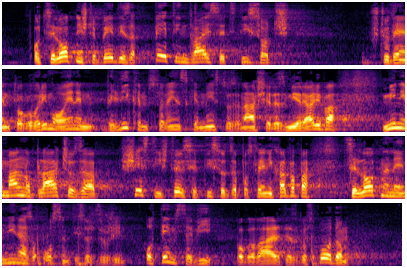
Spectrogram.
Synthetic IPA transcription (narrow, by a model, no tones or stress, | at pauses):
ɔt̪sɛlɔːt̪niʃt̪ɛpeːd̪izapet̪ind̪ʋajsɛt̪ːiːsɔt͡ʃ | ʃt̪ud̪ɛnt̪ɔwɡɔʋɔɾiːmɔːɛːnɛmʋɛlikɛmslɔʋenskɛmːeːst̪uzanaːʃɛɾazmeːɾɛaːlipaminimaːlnɔplaːt͡ʃɔzaʃeːst̪inʃt̪əɾd̪ɛsɛt̪ːiːsɔd͡ʒzapɔslɛːnixalpapat̪sɛlɔːt̪nanɛjɛmliːnazaʔoːsəmt̪iːsɔd͡ʒd̪ɾuʒiːn | ɔt̪eːmsɛʋi | pɔɡɔʋaːɾʲjat̪ɛzɡɔspoːd̪ɔm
